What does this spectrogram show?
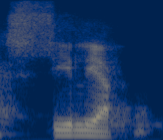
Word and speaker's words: celiac: Nah, kecuali hanya bagi penderita penyakit celiac, ya ini bacanya celiac, yaitu alergi gandum.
